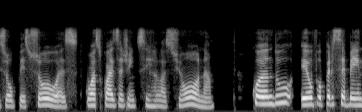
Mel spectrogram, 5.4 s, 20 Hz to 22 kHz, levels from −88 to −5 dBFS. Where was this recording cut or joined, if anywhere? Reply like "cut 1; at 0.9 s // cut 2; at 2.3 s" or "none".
cut 1; at 1.2 s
